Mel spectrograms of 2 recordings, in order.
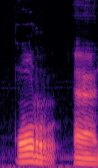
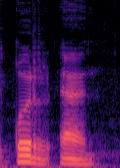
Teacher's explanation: So here we're going to pronounce ra with strength. Qur'an. We're not going to say Qur'an.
